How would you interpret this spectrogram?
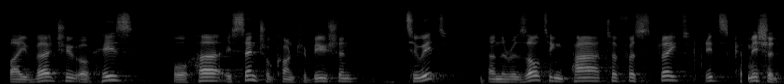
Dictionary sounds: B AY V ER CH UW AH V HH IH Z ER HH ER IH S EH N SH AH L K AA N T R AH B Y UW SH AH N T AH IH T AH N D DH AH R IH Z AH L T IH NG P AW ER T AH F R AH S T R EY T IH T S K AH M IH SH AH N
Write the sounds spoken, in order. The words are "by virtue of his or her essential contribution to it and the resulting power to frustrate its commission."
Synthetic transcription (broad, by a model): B AY V ER CH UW AH V IH Z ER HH ER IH S EH N SH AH L K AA N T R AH B Y UW SH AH N T AH IH T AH N DH AH R IH Z AH L T IH NG P AW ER T AH F R AH S T R EY T IH T S K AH M IH SH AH N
